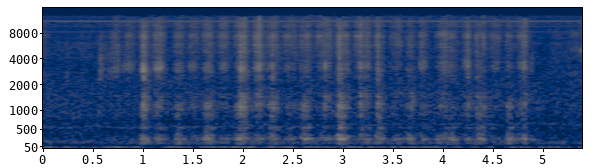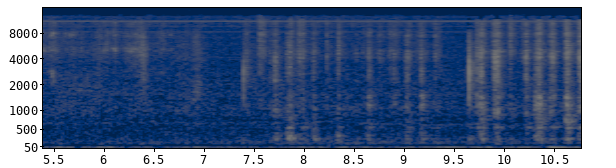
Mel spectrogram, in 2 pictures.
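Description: A wooden stylus tip scratches a flat, black wax-coated scratch-art card, a solid thin page about A5 size lying on a table. Quick dry scratching and rubbing strokes come in dense bursts, ease off in the middle, then pick up again toward the end. A faint steady low hum sits underneath throughout.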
